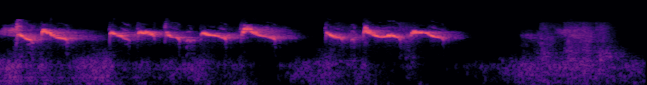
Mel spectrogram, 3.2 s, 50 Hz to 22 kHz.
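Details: Oriental white-eye kept in a cage, in open song five days after monthly deworming, January 2022; two short bursts of rapid, high, sweet twittered phrases separated by a brief pause, then soft rustling.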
